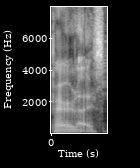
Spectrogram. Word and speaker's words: Paradis: at the end of paradise i promise it's pronounced paradise but it is not spelled with the e8 it is french it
